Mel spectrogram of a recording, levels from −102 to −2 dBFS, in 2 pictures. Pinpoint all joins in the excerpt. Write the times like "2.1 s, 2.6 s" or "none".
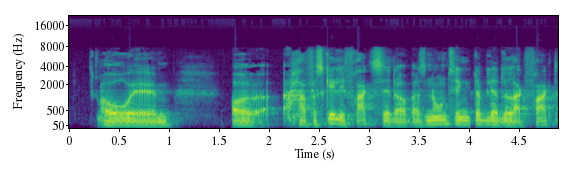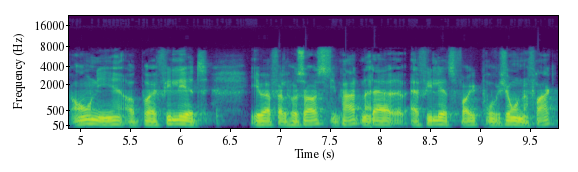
4.0 s, 7.9 s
